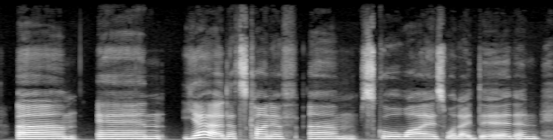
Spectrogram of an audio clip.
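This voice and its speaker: A woman with a Dutch accent speaks at a very slow pace with hardly any pauses, her fairly high voice monotone and flat, on a very clean recording with a silent background. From Netherlands. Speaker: social media agency owner, former college tennis player. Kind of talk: podcast interview. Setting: live podcast recording.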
